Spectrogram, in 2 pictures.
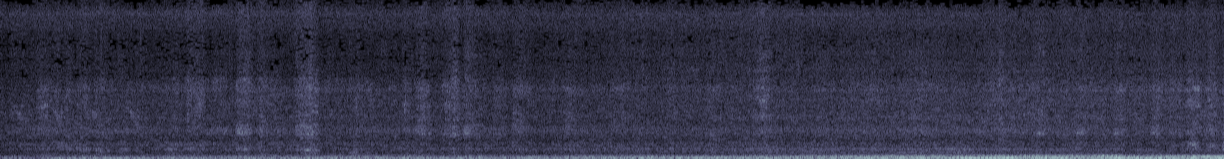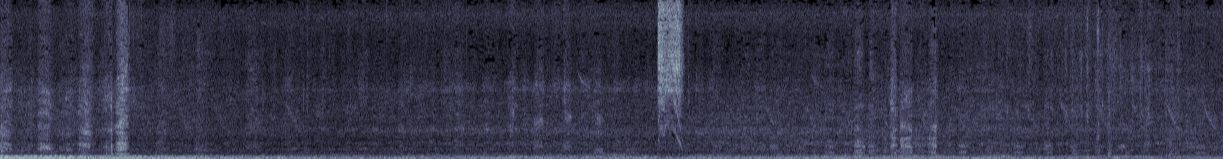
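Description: A low rumble that builds to a peak about halfway through and then fades, with a few short clicks at its loudest point.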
